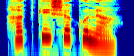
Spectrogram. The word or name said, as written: ಹಕ್ಕಿಶಕುನ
